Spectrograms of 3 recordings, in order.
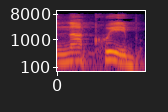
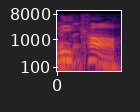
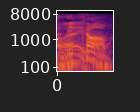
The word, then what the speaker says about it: niqab: But we also put, we think it's either naquib or nakid. It's something like that. It's like a naquib or something. Niqab is how it's pronounced. That's the correct answer. Niqab.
